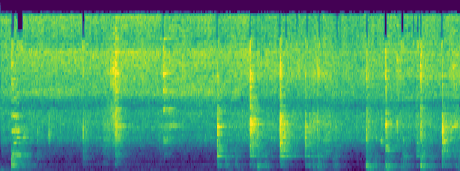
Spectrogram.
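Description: Vegetables are tempered in a hot pan with a soft sizzle, a spoon scraping and clinking against the metal in a fairly regular rhythm.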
